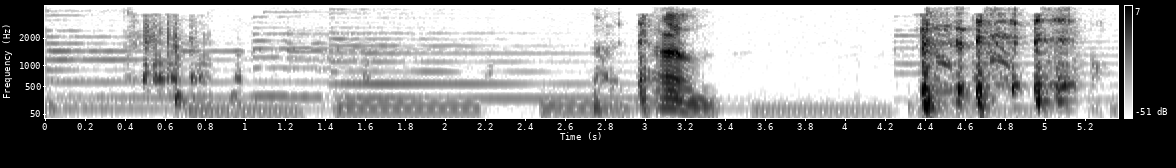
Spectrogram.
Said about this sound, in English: Cue the cough. Cue the cough.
